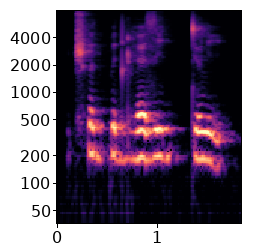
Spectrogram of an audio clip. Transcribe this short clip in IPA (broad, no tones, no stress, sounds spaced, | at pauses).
ʈ͡ʂʰ ə d p e d ɖʱ ɛ z i d tː ʏ l i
